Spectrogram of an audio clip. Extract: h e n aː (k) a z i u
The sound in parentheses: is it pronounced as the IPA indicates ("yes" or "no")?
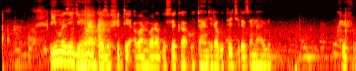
yes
